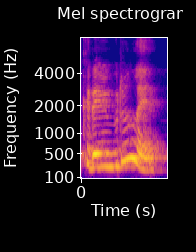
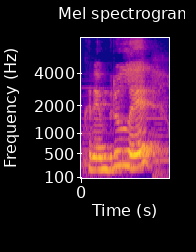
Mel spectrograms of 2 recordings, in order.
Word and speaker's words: crème brûlée: it comes from: France You have to pout if you want to pronounce it like an authentic Frenchman, and articulate those “R”s from the back of the throat: CRÈME BRÛLÉE In fact, you can pronounce it however you like, the Brazilian way creme brulê or also as the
